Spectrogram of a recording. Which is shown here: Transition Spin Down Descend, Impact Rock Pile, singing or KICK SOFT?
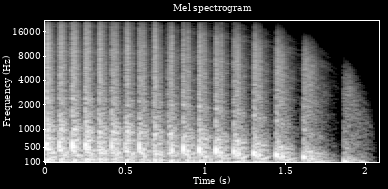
Transition Spin Down Descend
